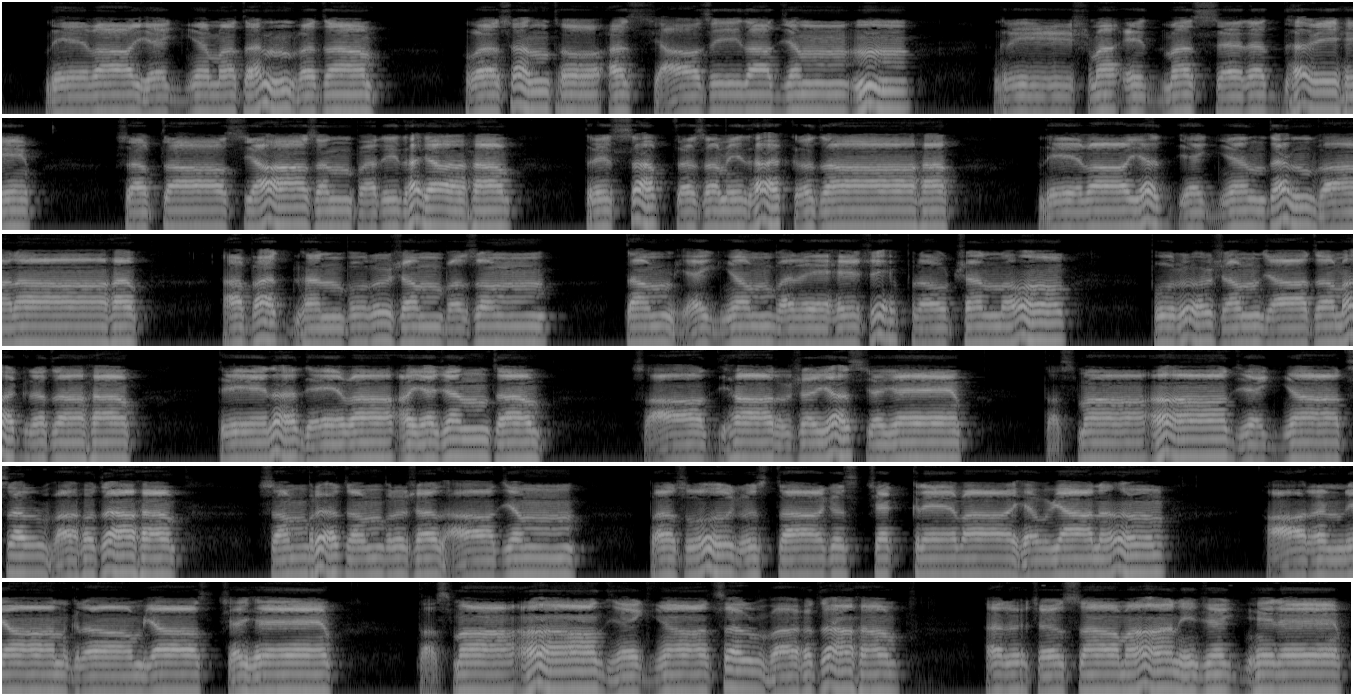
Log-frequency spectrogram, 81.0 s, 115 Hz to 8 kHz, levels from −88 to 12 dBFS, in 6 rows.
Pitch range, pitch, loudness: 115-125 Hz, 120 Hz, -27 LUFS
